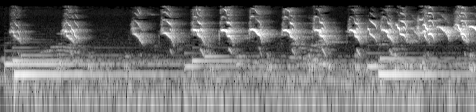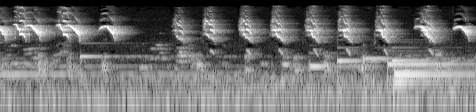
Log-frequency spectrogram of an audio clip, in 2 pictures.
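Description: A bird chirping in a rapid run of short, high calls, about three to four a second, with a brief break about six seconds in, over soft background music with held notes.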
